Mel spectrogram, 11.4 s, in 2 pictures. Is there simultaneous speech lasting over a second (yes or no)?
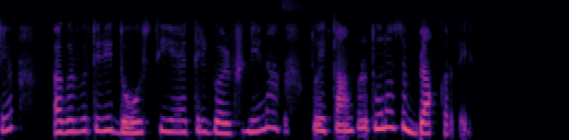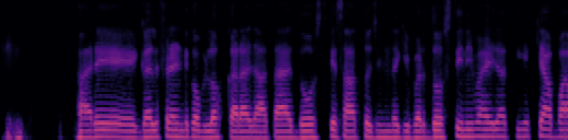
no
